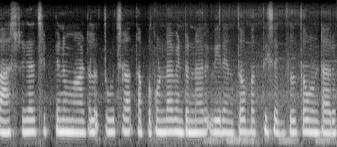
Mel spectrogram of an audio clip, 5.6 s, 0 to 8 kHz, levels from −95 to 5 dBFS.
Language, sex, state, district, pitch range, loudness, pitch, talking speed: Telugu, female, Andhra Pradesh, Chittoor, 200-210 Hz, -12 LUFS, 205 Hz, 130 wpm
